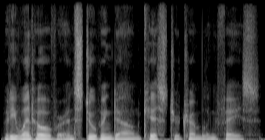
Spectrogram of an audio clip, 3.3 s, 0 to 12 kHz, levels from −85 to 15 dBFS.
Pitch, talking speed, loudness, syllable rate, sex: 115 Hz, 200 wpm, -17 LUFS, 4.7 syllables/s, male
